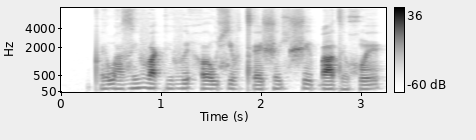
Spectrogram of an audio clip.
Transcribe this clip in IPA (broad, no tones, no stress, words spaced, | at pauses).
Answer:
pʼe̤wa̤zi̤va ki̤vihɤwɕev tʼeʃə̤çʃi ɓate̤ χʷẽ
